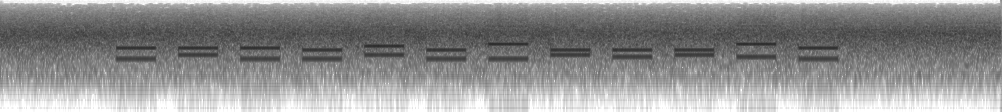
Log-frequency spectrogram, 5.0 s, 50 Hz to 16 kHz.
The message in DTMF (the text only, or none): 5054#4B*7*C5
